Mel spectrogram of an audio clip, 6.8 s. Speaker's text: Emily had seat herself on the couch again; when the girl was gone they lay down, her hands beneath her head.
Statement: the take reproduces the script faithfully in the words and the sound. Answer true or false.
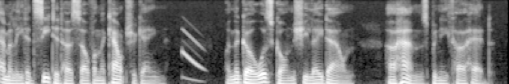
false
